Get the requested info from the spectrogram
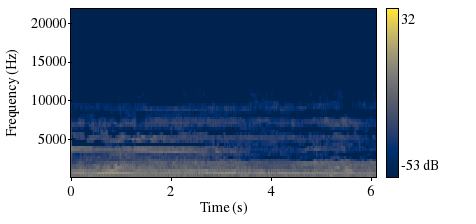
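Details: Several wolves howl together in a dense chorus, their overlapping voices gliding, rising and falling against one another, some long and level, others bending in quick swoops.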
